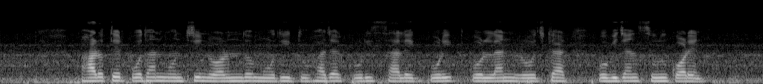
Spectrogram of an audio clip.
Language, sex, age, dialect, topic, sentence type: Bengali, male, 18-24, Standard Colloquial, banking, statement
